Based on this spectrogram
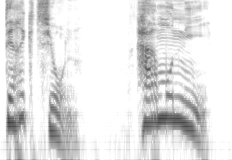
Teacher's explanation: bei der korrekten Sprechweise ist es wichtig, die Betonung da immer auf die letzte Silbe zu legen. · Term: Anapest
